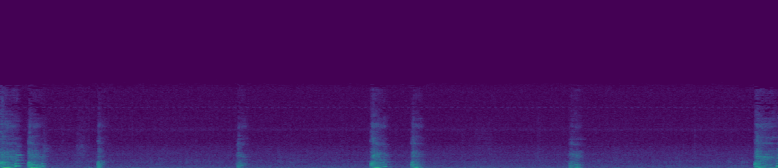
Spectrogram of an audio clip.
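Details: Dog coughing: scattered short, harsh coughs or throat-clearing bursts, about seven, with quiet gaps between.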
